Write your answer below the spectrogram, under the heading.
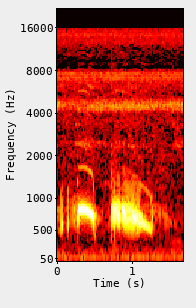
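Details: Spotted dove lure call: two quick soft notes, a short steady coo, then a longer coo that slowly falls in pitch, all clear over a faint low hum.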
